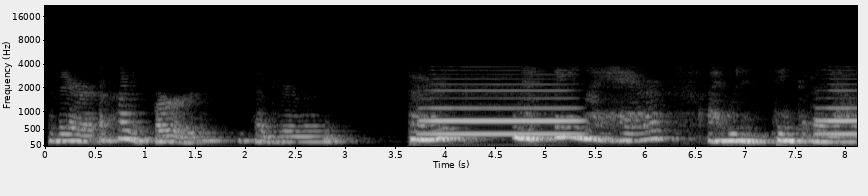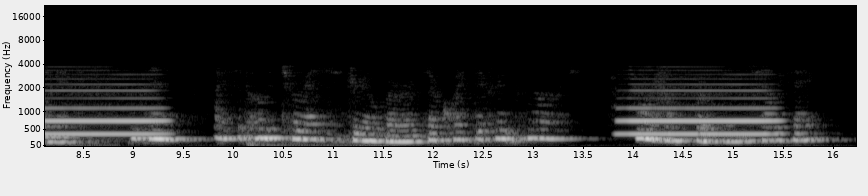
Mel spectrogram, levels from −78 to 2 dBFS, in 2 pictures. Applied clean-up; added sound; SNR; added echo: none; Wind instrument, woodwind instrument; 1 dB; reverberation time 0.9 s.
